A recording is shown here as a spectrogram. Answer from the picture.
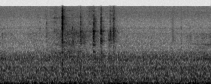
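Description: A quick cluster of faint, scratchy ticks about half a second in, from a pen marking a line on chipboard against a clear plastic ruler on a cutting mat.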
